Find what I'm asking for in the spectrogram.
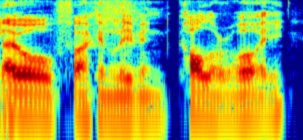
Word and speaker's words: Collaroy: So he's got a property in Collaroy. – Is that how you say it? Collaroy. – Yeah, how did you think you said it? – Collaroy. I put the emphasis on the co.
